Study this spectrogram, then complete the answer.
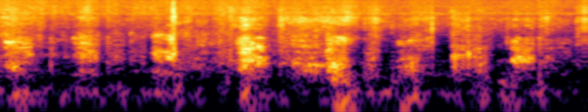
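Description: A pet dog, a pit bull or blue heeler, pants rhythmically nearby, quick soft huffs repeating several times over a few seconds at low volume, with no talk over it.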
